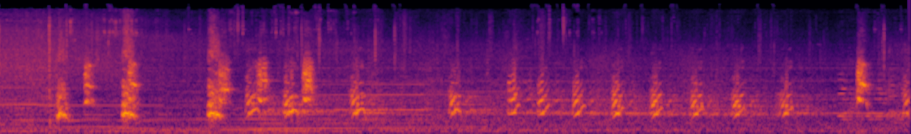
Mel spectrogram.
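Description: Dogs bark and yip in many sharp, high bursts that come at an irregular rhythm. Some bursts come in quick pairs, and there are short pauses between the groups.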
